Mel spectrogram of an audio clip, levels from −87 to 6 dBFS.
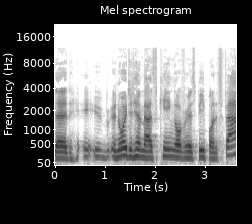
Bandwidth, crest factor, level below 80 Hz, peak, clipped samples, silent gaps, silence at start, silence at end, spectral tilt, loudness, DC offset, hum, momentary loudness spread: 12 kHz; 14 dB; -60 dBFS; -6 dBFS; under 0.1%; none; 0 s; 0 s; -8 dB/octave; -22 LUFS; under 0.1%; none; 11 LU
